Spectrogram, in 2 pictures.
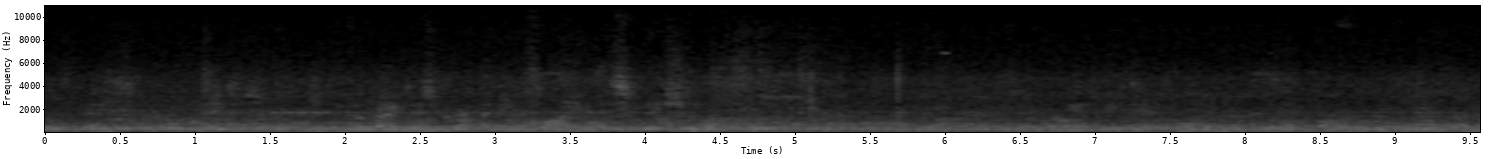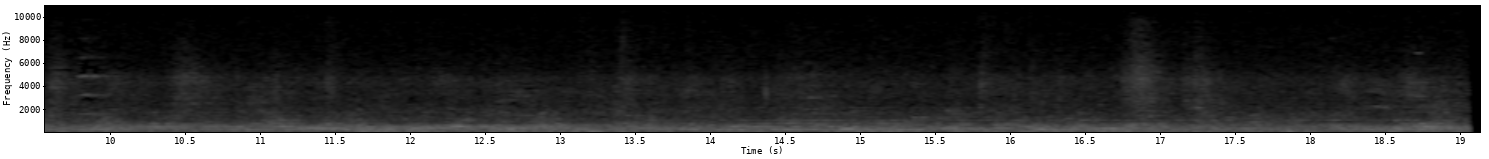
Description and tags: A strange group of people sit quietly in a room with a globe that shows the fascinating amount of precipitation on the planet.... really... not kidding. I waited a minute to see if anything was going to happen, it didn't.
